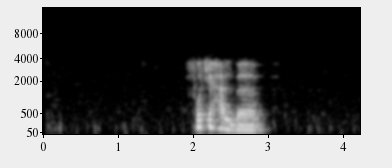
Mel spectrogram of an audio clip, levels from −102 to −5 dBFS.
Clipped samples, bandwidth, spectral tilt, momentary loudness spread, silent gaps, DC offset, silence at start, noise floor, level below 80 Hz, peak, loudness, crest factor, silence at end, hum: under 0.1%; 4.2 kHz; -11 dB/octave; 6 LU; none; under 0.1%; 2 s; -84 dBFS; -54 dBFS; -8 dBFS; -24 LUFS; 22 dB; 1.3 s; none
